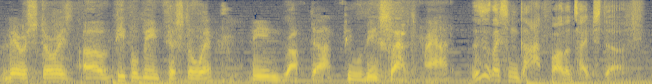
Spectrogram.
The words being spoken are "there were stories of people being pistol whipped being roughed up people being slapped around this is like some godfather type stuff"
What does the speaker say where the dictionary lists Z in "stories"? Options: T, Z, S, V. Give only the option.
Z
